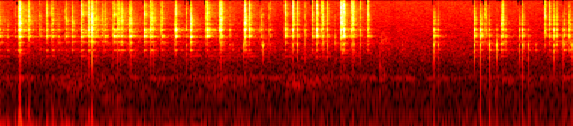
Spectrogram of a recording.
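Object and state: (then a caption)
Aluminum aerosol can tapped with nails. Long acrylic nails tap rapidly along the body and near the top of a white-painted aluminum aerosol spray can. The taps are quick, bright, dry clicks with a high metallic tinge and almost no low end. They come in busy bursts, pause for about a second, then resume.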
